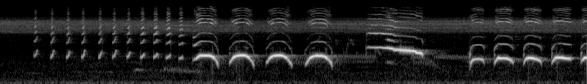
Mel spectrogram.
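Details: Caged white-cheeked laughingthrush in full song: an accelerating run of quick clicking notes leads into loud arched whistles repeated about twice a second, a short falling slur, then more bouncy repeated whistles.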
